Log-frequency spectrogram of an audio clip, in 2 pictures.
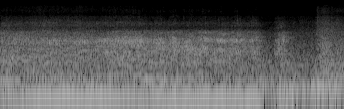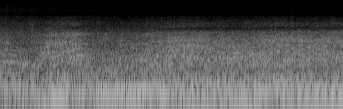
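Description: Water churns and splashes between a hull and a concrete wall.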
